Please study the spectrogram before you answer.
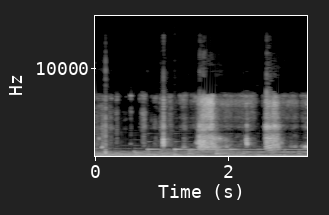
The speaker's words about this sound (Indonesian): nggak dengar dengar cuman agak kresek kresek gitu sih lagi deket kipas ya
